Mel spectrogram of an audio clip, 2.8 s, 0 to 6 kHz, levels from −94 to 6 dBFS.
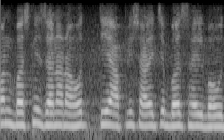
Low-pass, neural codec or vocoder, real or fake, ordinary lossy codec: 5.4 kHz; codec, 16 kHz in and 24 kHz out, 1 kbps, XY-Tokenizer; fake; none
